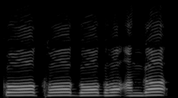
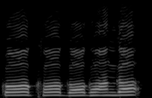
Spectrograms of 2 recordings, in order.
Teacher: क वर्ग का मतलब क, ख, ग, घ, अंग, ये सारे जो है कंठ से बोले जाते हैं।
